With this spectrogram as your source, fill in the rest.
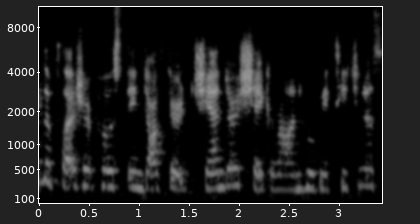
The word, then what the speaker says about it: Chandrasekaran: of this video with that being said dr chandra shakaran you may start when you're ready all right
